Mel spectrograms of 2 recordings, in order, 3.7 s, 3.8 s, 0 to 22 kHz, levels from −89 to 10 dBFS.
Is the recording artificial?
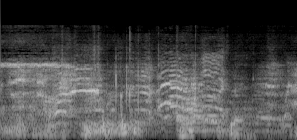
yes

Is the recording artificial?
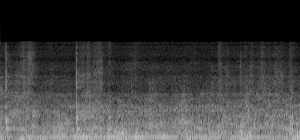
yes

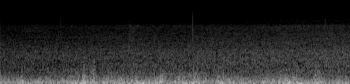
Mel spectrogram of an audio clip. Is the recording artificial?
no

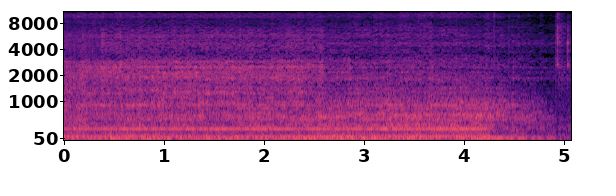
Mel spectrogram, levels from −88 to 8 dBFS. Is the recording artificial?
yes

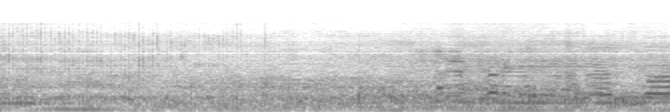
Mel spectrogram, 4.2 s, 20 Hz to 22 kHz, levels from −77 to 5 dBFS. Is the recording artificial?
yes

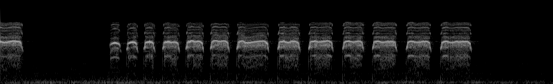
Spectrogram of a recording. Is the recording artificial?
no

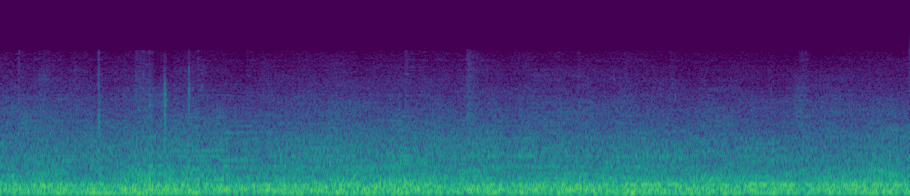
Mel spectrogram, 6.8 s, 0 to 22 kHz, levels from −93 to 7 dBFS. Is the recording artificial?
yes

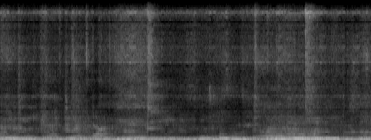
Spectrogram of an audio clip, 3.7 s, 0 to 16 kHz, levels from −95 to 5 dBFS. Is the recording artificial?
yes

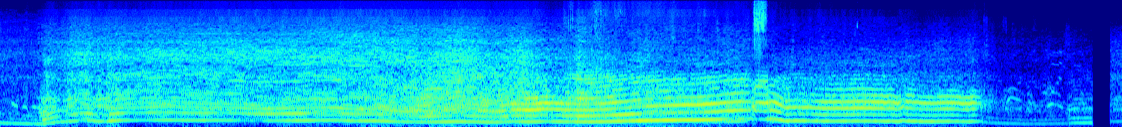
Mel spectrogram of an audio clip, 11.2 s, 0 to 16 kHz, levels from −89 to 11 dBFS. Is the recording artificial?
no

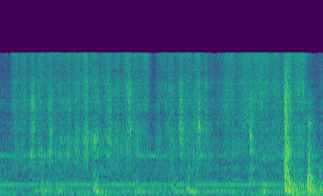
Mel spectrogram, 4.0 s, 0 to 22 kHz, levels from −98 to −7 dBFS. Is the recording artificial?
yes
